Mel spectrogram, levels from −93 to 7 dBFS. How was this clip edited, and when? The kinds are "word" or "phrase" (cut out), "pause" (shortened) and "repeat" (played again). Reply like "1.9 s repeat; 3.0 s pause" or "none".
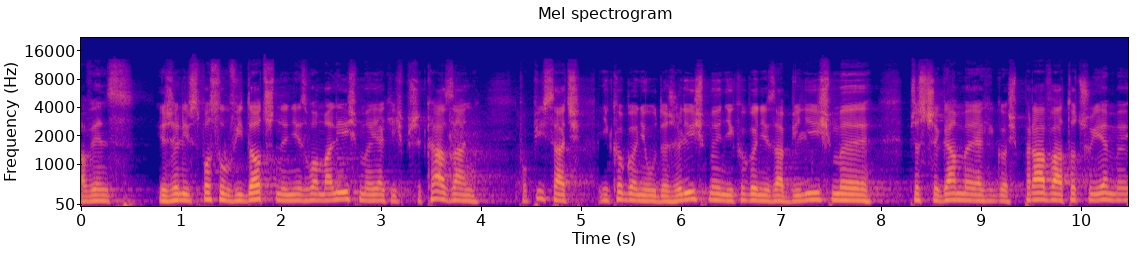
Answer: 4.3 s phrase; 5.2 s word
